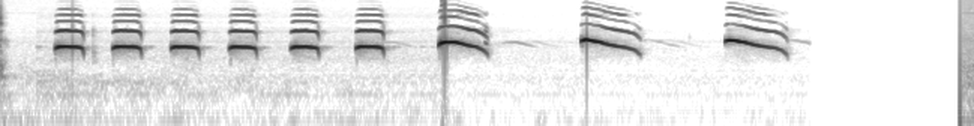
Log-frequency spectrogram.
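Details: Pearl-spotted owlet (Glaucidium perlatum) calling: six short, level whistles in quick succession, then three longer, louder downward-sliding whistles, each spaced over a second apart.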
